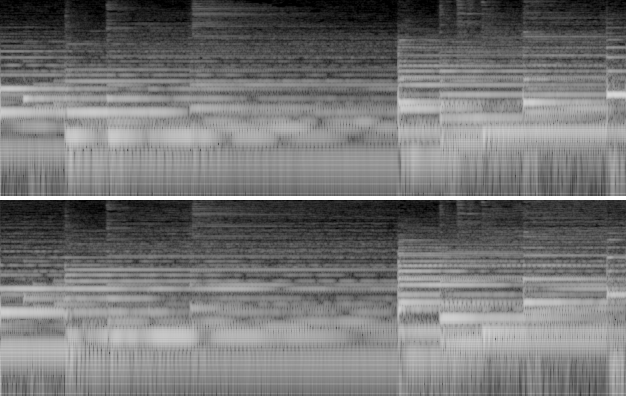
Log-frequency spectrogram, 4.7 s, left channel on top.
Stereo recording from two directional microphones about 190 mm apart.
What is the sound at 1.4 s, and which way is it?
Music, centre (ahead or behind).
